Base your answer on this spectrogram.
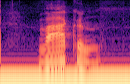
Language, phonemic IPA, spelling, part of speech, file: Dutch, /ˈʋaːkə(n)/, waken, verb / noun, Nl-waken.ogg
- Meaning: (verb) 1. to stay awake 2. to watch, to be alert; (noun) plural of wake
